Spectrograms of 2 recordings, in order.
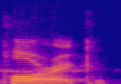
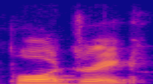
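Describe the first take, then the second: First: The middle d sound is left out. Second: The middle d sound is clearly pronounced. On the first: This is how Scottish people say it. "the Scots pronounce it Porrig" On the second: This is how Irish people say it. "in Ireland it's usually pronounced Portrig"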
